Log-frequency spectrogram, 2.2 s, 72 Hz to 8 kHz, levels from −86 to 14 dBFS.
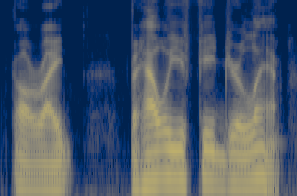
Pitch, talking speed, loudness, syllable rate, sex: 95 Hz, 240 wpm, -20 LUFS, 6.0 syllables/s, male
